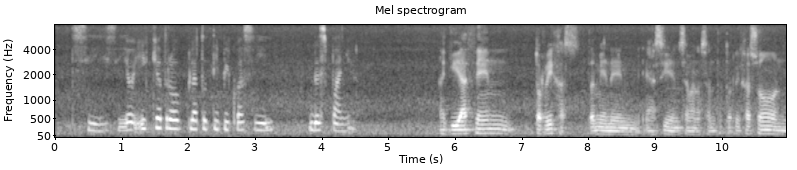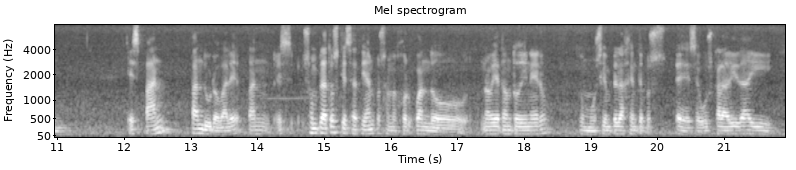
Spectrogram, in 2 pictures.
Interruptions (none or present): none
